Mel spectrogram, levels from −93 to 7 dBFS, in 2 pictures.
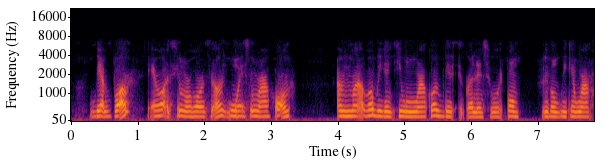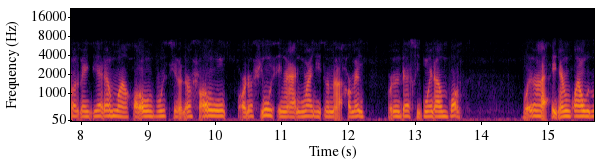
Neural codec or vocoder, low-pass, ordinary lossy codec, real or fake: autoencoder, 22.05 kHz, a latent of 192 numbers a frame, VITS, trained on many speakers; 7.2 kHz; Opus, 16 kbps; fake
